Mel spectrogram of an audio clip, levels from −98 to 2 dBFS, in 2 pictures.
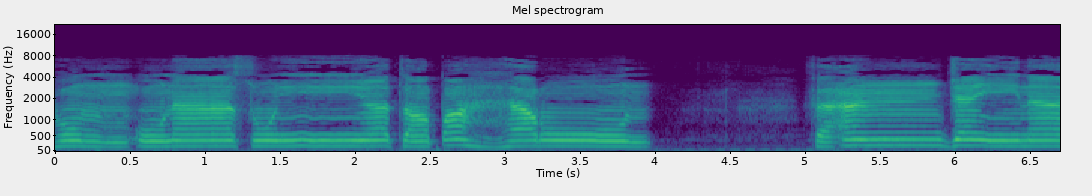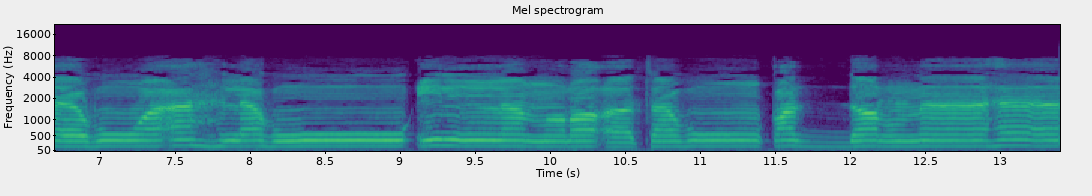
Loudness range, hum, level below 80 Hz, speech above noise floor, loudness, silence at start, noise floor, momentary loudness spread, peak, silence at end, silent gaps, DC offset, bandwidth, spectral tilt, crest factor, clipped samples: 3 LU; none; -68 dBFS; 34 dB; -31 LUFS; 0 s; -65 dBFS; 7 LU; -16 dBFS; 0 s; none; under 0.1%; 8 kHz; -4.5 dB/octave; 16 dB; under 0.1%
